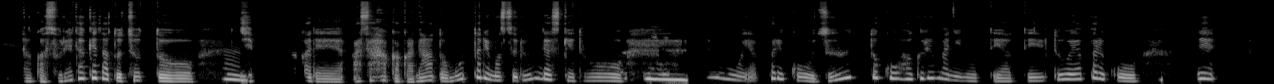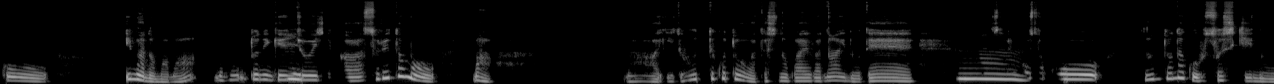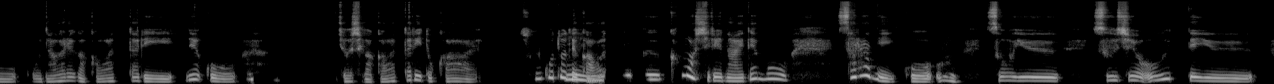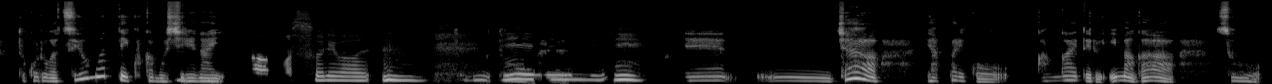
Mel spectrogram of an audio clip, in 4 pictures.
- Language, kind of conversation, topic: Japanese, advice, 起業するか今の仕事を続けるか迷っているとき、どう判断すればよいですか？
- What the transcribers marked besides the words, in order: other background noise; tapping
